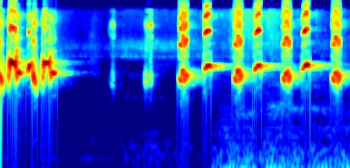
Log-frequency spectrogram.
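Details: Yellow-vented bulbul singing ropel-style to stir up rivals: a quick burst of bright chirps, a near-silent gap with a few faint notes, then a run of evenly spaced sharp chirps over a low droning hum.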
